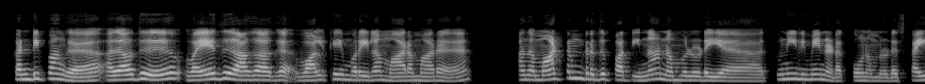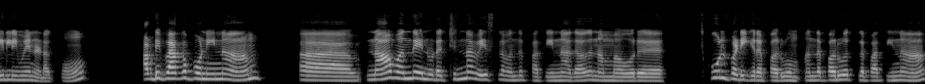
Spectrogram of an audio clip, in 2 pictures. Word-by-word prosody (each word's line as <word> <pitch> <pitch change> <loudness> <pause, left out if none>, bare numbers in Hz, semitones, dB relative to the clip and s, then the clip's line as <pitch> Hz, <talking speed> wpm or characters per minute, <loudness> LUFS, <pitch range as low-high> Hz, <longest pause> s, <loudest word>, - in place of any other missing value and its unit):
கண்டிப்பாங்க. 240 -2 +2 0.4
அதாவது 230 +5 +4 0.5
வயது 250 +7 +8
ஆக, 205 0 +1
ஆக 200 0 -4 0.3
வாழ்க்கை 210 +5 0
முறையிலாம் 200 0 +1
மாற, 180 +1 +2
மாற 180 0 -2 0.8
அந்த 220 -1 -1
மாற்றம்ன்றது 250 0 +1
பாத்தீங்கன்னா, 210 0 -1
நம்மளுடைய 190 -2 0 0.6
துணியிலேயுமே 240 0 0
நடக்கும், 180 0 -4
நம்மளோட 165 -1 -8
ஸ்டைல்லேயுமே 205 +3 +2
நடக்கும். 155 - -10 0.6
அப்பிடி 250 +3 0
பாக்க 270 +2 +5
போனீங்கன்னா, 250 -3 -1 0.7
அ - - 0 0.7
நான் 285 +6 +3
வந்து 275 +1 -1
என்னோட 230 -5 -3
சின்ன 250 +3 -6
வயசுல 225 0 -4
வந்து 200 +1 -11
பார்த்தீங்கன்னா, 180 +1 -6
அதாவது 180 +3 -3
நம்ம 180 -1 -6
ஒரு 175 0 -2 0.6
ஸ்கூல் 310 -1 -5
படிக்கிற 210 -5 +1
பருவம் 180 0 -6
அந்த 195 +1 -5
பருவத்துல 210 0 -4
பாத்தீங்கன்னா, 190 +1 -7
205 Hz, 125 wpm, -23 LUFS, 185-240 Hz, 0.8 s, வயது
